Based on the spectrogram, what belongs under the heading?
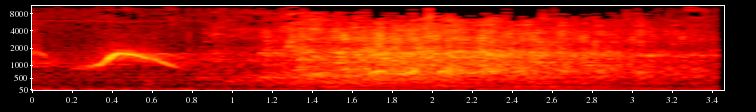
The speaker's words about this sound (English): Like a woman walks by a construction site, and the men are looking at you. Do you know how to whistle? Okay, and the women walk by, and the men might do this.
